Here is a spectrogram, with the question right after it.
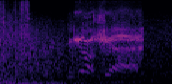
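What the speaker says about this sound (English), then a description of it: "he lit the artillery" Artillery shells strike in a tank battle video game on the Erlenberg map, heard as a burst of heavy booming impacts at the start, then a quieter stretch with whining, warbling tones before the noise drops away.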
